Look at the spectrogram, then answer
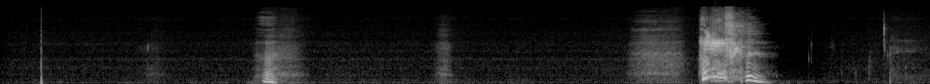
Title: Xmas spirit sneezes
